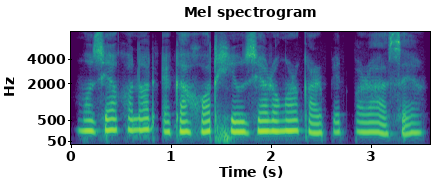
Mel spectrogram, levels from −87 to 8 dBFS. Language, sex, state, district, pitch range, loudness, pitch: Assamese, female, Assam, Kamrup Metropolitan, 225-250 Hz, -13 LUFS, 230 Hz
